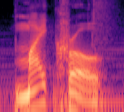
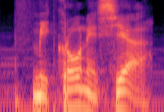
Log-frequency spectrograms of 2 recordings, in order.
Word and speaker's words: Mikronesia: Dalam bahasa Inggris i-nya dibaca I dan menggunakan huruf C micro. Tapi dalam bahasa Indonesia huruf I-nya dibaca I dan menggunakan huruf K mikro mikronesia.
